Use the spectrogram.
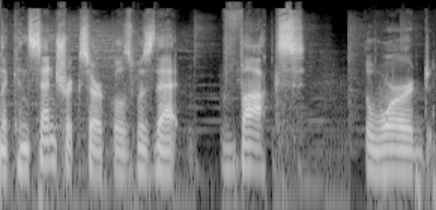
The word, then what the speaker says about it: Vox: Vox also rhymes with box, which is square.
